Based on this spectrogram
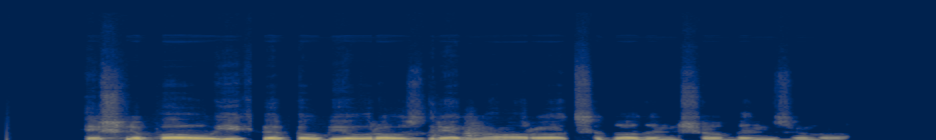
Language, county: Lithuanian, Vilnius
